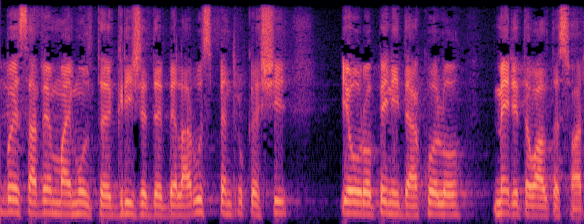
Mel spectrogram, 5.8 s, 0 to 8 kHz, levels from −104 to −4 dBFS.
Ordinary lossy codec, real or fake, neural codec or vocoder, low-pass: none; real; none; 7.2 kHz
